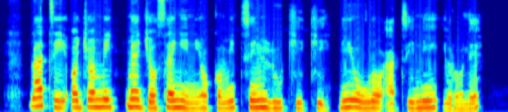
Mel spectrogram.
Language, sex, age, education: Yoruba, female, 30-45, tertiary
